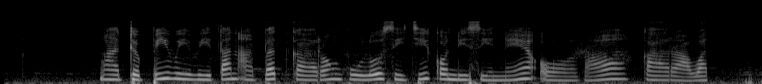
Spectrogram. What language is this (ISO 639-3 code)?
jav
